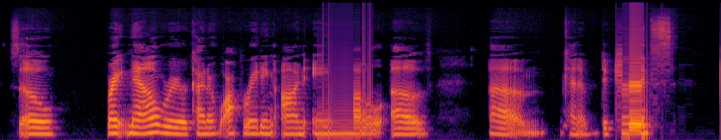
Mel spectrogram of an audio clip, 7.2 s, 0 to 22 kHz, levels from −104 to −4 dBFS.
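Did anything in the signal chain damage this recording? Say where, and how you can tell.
Yes. The damage sits at the driver or buffer stage. Robotic sound from repeated short buffers appears from 3.18 to 3.72 s, between "kind of operating on" and "of um kind of". It returns from 6.16 to 7.21 s, after "of um kind of". Both spans carry a rigid metallic buzz at 93.8 Hz. That fits a block of about 10.7 ms replayed over and over. Late-arriving audio is the likely cause, with most of the real sound skipped.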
